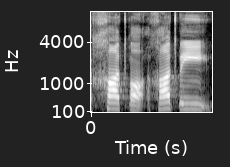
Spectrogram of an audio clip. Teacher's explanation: خا اور طا دونوں حروف مستعلیہ سے, ان کو موٹی آواز کے ساتھ پڑھنا ہے · خا اور طا دونوں کو موٹا پڑھیں گے. خطا خطی, ٹھیک ہے جی.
